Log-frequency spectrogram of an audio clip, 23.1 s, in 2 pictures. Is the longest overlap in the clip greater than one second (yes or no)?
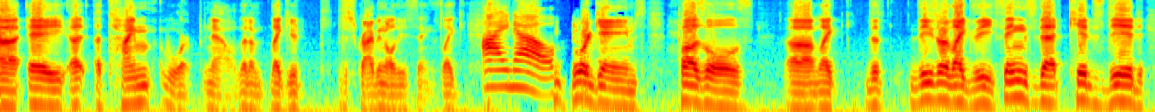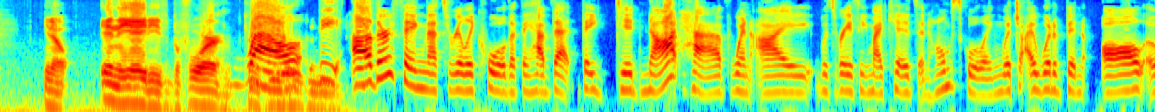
yes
